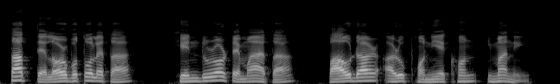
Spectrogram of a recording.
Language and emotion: Assamese, neutral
